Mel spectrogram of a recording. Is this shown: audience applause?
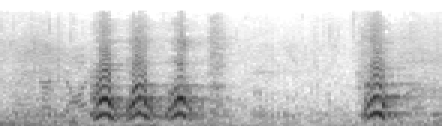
no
